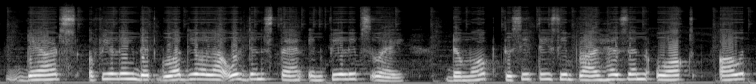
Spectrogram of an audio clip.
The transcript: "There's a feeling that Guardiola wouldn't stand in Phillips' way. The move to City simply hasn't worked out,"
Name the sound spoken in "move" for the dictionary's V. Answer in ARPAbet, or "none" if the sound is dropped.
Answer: P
